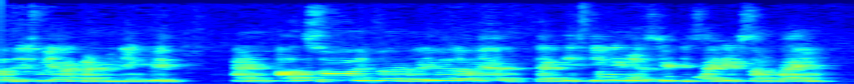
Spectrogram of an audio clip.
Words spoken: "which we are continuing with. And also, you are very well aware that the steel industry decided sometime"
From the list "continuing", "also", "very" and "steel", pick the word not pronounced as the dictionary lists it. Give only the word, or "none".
steel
